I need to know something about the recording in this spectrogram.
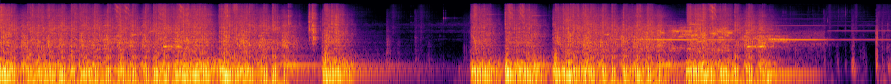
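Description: Pistol shots fire in rapid, loud bursts.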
